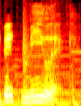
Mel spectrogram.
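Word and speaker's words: Ebed-melech: So the notes say it it's basically how to pronounce. So I milik. Okay. Ebid milik.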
